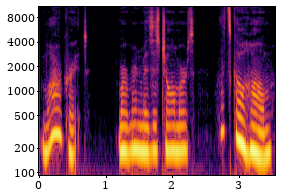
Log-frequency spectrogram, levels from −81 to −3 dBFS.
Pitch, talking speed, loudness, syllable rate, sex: 200 Hz, 120 wpm, -15 LUFS, 4.5 syllables/s, female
